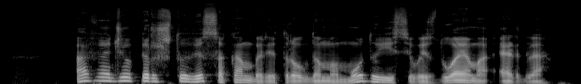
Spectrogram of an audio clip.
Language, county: Lithuanian, Vilnius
